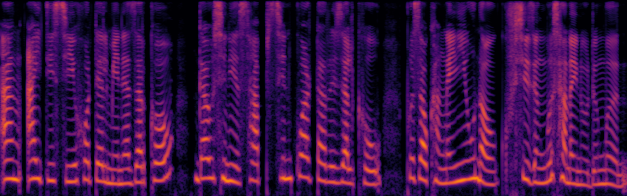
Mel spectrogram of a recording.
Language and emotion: Bodo, happy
